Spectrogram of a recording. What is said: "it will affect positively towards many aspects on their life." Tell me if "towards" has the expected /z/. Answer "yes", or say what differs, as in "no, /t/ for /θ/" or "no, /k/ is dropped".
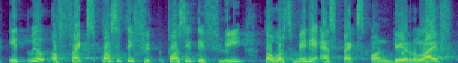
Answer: no, /s/ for /z/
